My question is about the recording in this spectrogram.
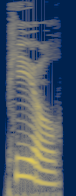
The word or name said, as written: Peele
